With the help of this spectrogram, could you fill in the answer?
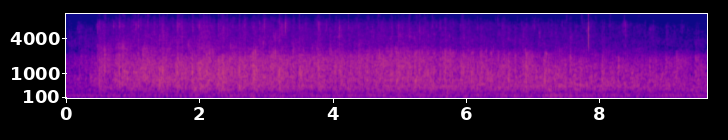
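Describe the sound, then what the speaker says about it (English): Warm applause fills the hall at the IIT Madras graduation ceremony, a dense, sustained crowd clapping heard from a distance, steady for the whole stretch. "give your parents, your families, your teachers, and your mentors a warm round of applause"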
